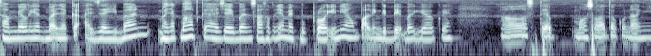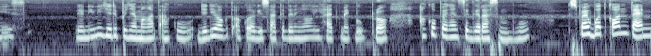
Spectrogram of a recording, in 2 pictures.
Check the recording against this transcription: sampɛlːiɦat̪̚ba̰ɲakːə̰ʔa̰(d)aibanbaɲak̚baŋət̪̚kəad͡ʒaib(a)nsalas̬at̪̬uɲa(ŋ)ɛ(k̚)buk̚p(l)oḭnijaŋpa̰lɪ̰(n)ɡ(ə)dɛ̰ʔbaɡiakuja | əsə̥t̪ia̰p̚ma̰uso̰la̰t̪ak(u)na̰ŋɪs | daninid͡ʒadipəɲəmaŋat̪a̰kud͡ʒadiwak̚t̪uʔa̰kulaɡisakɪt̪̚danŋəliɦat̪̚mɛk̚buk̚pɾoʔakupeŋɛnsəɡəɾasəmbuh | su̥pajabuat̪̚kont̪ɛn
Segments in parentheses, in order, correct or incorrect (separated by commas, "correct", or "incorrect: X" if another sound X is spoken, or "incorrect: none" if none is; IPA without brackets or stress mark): incorrect: d͡ʒ, correct, incorrect: m, correct, incorrect: ɾ, incorrect: ŋ, correct, correct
